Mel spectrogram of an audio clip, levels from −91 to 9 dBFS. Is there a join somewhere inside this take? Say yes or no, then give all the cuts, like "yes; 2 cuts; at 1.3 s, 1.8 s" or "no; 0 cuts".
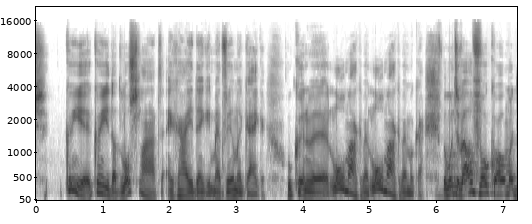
yes; 2 cuts; at 2.8 s, 5.0 s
